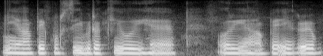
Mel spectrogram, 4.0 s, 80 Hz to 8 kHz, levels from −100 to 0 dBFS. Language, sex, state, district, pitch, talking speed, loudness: Hindi, female, Haryana, Charkhi Dadri, 160 Hz, 165 wpm, -15 LUFS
